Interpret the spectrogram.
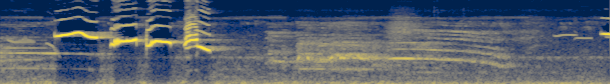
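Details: Oriental magpie-robin song played to goad other magpie-robins into singing: four emphatic whistled notes close together, then a long soft warbling phrase sliding downward, and one more loud whistle at the close, with a low hum behind.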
